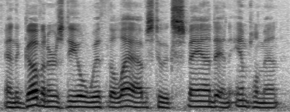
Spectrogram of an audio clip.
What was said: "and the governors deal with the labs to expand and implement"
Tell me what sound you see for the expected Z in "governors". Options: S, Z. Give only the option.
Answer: Z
